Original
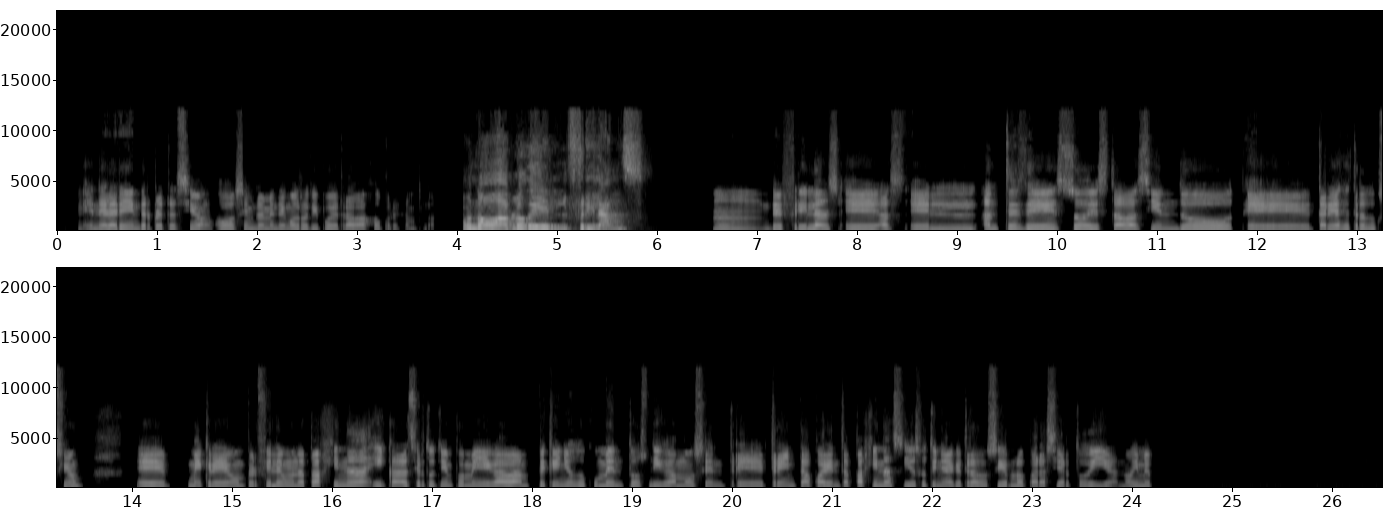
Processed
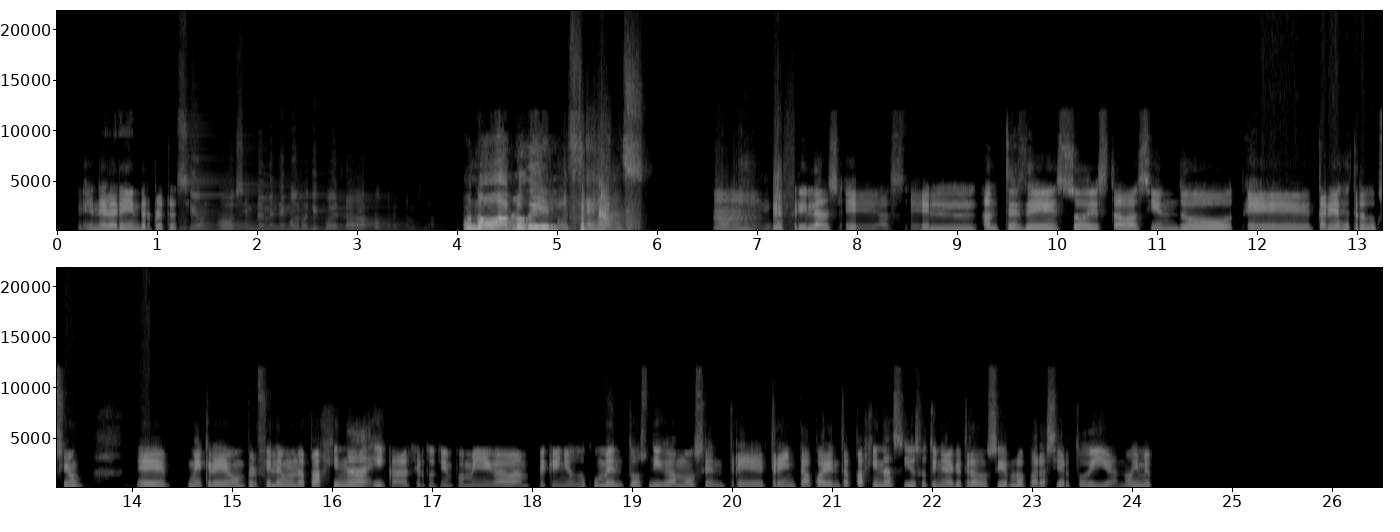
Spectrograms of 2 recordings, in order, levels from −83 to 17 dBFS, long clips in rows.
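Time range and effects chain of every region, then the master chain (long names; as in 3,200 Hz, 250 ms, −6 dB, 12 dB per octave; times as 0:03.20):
0:01.19–0:04.08: gain on one half-wave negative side −12 dB + high-shelf EQ 4,600 Hz +8 dB + tuned comb filter 73 Hz, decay 1.4 s, mix 70%
0:05.00–0:07.38: lower of the sound and its delayed copy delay 6.9 ms + low-shelf EQ 100 Hz −10.5 dB + highs frequency-modulated by the lows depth 0.19 ms
0:07.98–0:08.66: high-pass filter 61 Hz + low-shelf EQ 220 Hz −7.5 dB + downward compressor, threshold −44 dBFS
0:12.04–0:14.18: low-shelf EQ 72 Hz +9 dB + comb filter 2.5 ms, depth 39% + floating-point word with a short mantissa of 4 bits
0:16.54–0:18.51: Butterworth low-pass 3,800 Hz 96 dB per octave + parametric band 410 Hz −13 dB 2.1 octaves
whole clip: no processing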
